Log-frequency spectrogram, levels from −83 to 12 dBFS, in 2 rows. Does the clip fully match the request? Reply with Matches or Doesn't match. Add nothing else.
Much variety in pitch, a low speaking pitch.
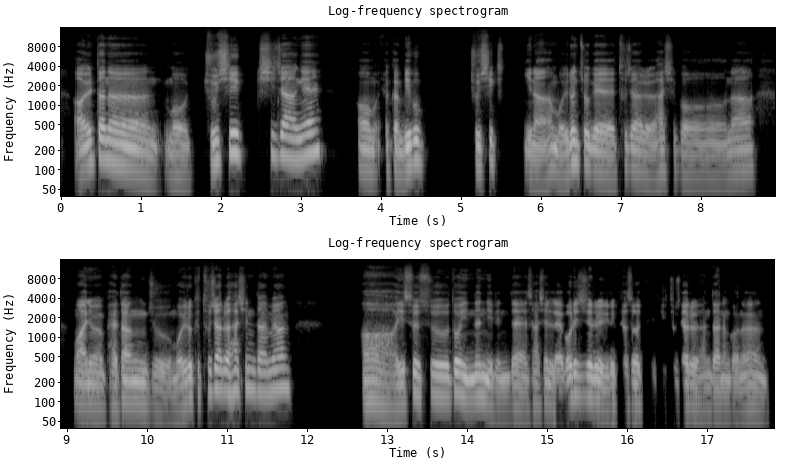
Matches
